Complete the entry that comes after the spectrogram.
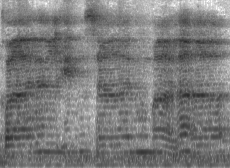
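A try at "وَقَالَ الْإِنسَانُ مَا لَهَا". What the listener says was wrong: سین پڑھیں گے نا انسان ٹھیک ہے. اس کو موٹا نہیں کریں گے.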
